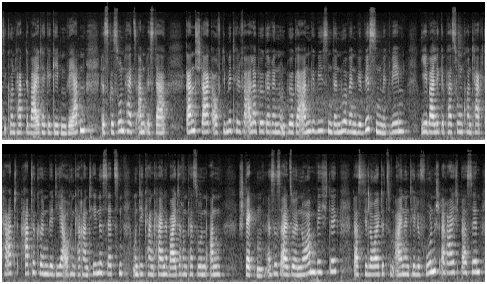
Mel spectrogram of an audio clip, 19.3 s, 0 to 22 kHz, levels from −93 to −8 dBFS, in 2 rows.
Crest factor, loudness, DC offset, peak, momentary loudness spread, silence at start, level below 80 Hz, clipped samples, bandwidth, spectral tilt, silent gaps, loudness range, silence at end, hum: 20 dB; -23 LUFS; under 0.1%; -2 dBFS; 6 LU; 0 s; -54 dBFS; under 0.1%; 18 kHz; -4 dB/octave; none; 2 LU; 0 s; none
